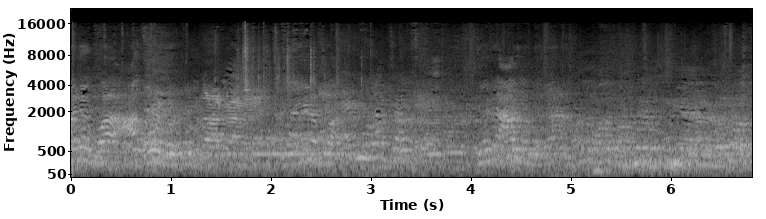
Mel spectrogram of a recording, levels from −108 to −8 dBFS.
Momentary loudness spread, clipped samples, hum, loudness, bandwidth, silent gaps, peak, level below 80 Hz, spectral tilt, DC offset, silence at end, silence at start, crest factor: 7 LU; under 0.1%; none; -42 LUFS; 16.5 kHz; none; -24 dBFS; -70 dBFS; -4.5 dB/octave; under 0.1%; 0 s; 0 s; 18 dB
